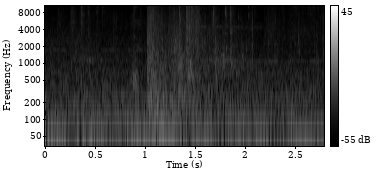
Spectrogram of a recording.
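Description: Wooden boards smash and splinter.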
